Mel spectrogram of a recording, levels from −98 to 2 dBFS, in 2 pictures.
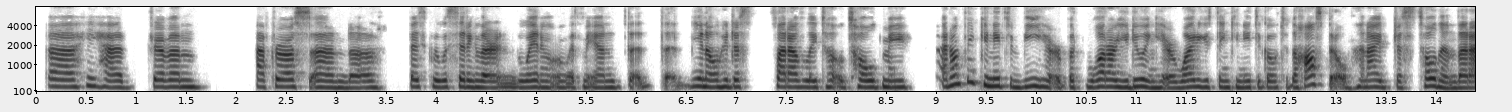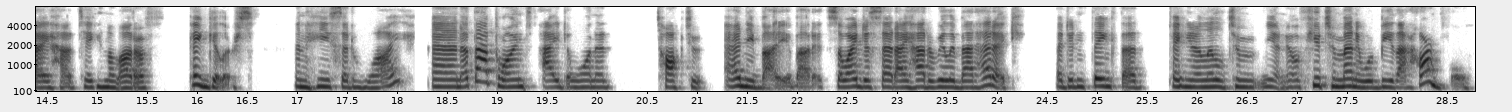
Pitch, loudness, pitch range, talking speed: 235 Hz, -19 LUFS, 220-245 Hz, 235 wpm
